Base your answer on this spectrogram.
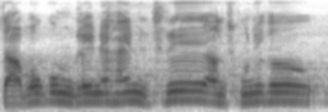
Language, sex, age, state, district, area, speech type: Bodo, female, 60+, Assam, Chirang, rural, spontaneous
